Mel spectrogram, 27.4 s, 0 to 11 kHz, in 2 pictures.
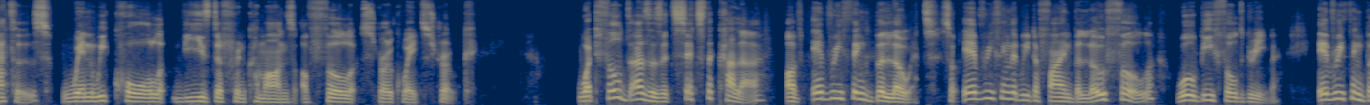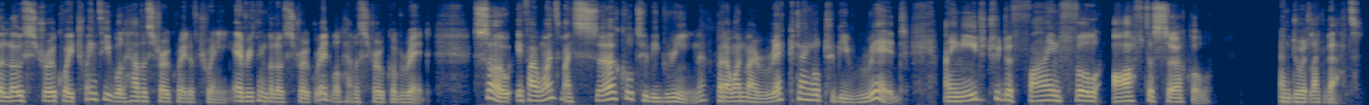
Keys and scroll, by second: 22.7 Return.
